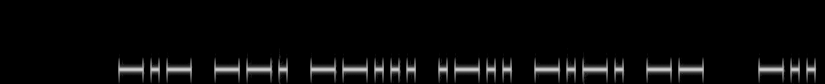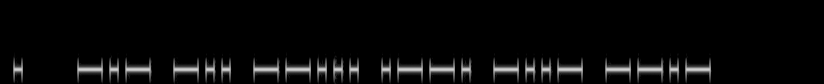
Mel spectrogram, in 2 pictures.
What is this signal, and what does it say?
Morse code, heard as a keyed tone, about 15 wpm, 700 Hz. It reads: KG7LCM DE KD7PXQ
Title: USA Callsign DE Callsign - 6 Characters - 15wpm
